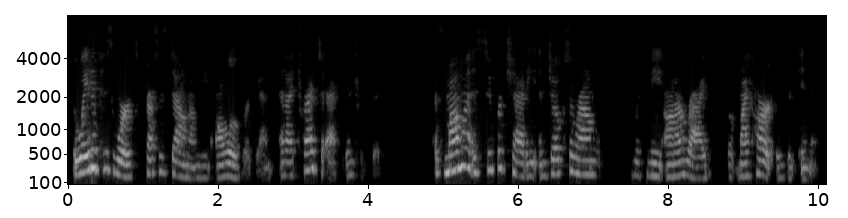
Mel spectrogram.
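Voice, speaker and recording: A woman's voice: mid-range voice, lively intonation, normal speed, lo-fi sound. A woman reading a children's novel aloud as a teacher would, in storybook narration.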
